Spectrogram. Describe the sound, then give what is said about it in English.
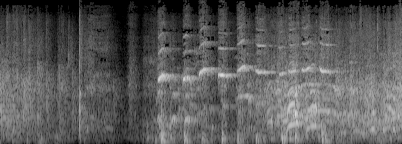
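A high, wavering whistle from a person in a comedy club, a sustained tone with small pitch wobbles, over audience noise with scattered laughter and chatter. “That whistle was to bring everything right back to where it was.”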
